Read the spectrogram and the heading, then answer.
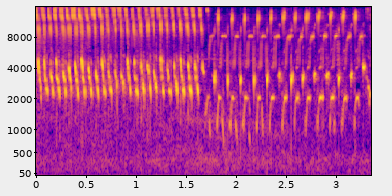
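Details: Canary singing to encourage females into mating posture: a quick high trill that shifts midway into a slower, more spaced chirping rattle.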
